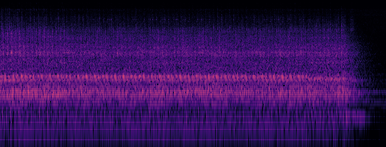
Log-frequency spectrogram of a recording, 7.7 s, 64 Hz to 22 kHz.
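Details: Eaton/Ingersoll Rand piston air compressor, retrofitted with a 7.5 hp motor starter, chugs at a steady, rapid rhythm, then shuts off and spins down; runs normally, though a fitting leaks air.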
